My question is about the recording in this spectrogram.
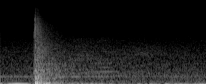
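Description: The rear liftgate of a 2019 Toyota RAV4 slamming shut once, a single sharp thud with a short low rumble after it.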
